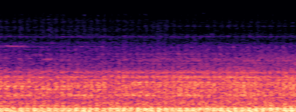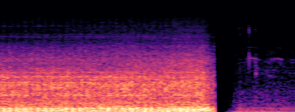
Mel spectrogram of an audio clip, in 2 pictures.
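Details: Hero Splendor Plus single-cylinder after engine repair for crank noise: steady, even idle with no knock or rattle, then it shuts off; the engine sounds fine.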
